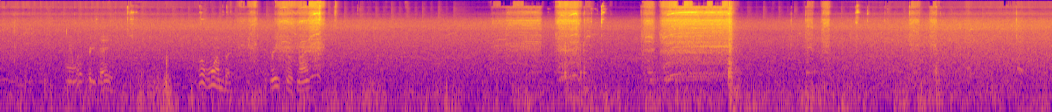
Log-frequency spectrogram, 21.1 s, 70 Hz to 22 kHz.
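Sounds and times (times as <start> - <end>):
wind rumbling on microphone: 0.0 - 21.0
power drill running: 3.9 - 6.7, 9.8 - 12.0, 12.8 - 14.9, 16.0 - 16.8, 18.0 - 19.7.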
